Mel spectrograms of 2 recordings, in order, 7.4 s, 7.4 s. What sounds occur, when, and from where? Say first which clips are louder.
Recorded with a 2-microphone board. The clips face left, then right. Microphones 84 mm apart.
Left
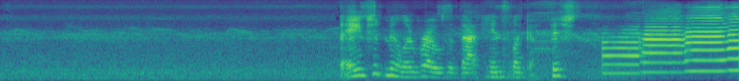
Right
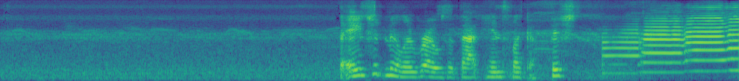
3.4 s a woman speaking: right 3 dB; 20° right (ahead or behind), 0.7 m
6.0 s a trumpet: left 2 dB; 10° left (ahead or behind), 0.7 m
